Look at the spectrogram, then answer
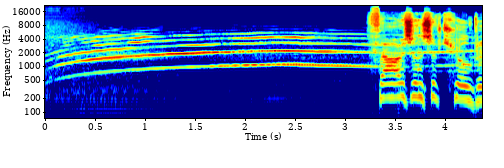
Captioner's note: siren blaring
